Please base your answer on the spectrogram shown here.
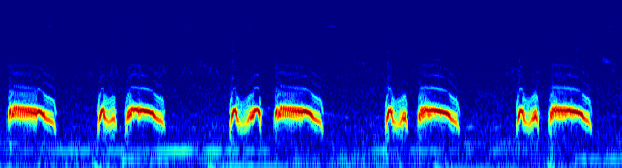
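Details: Spotted dove calling, the sound used to attract other doves: rhythmic mellow coos in pairs, a short trilled note leading into a longer falling coo, repeating five times with brief quiet spaces.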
